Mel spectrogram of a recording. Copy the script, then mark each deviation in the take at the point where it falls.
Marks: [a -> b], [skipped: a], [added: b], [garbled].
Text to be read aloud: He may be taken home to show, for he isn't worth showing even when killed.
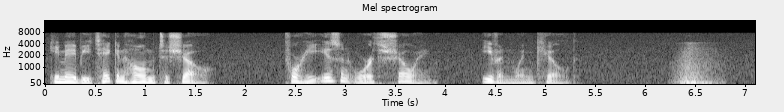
He may be taken home to show, for he isn't worth showing even when killed.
